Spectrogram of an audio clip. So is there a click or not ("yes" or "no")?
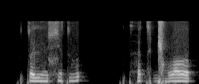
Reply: yes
